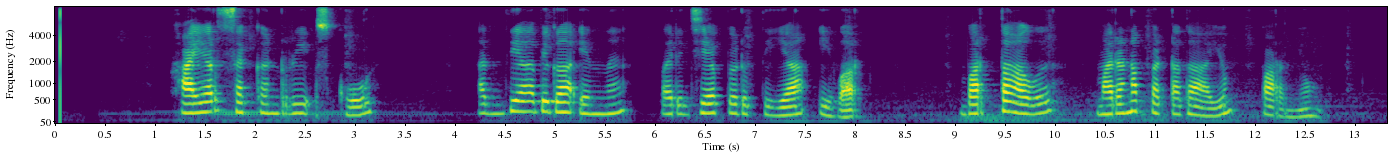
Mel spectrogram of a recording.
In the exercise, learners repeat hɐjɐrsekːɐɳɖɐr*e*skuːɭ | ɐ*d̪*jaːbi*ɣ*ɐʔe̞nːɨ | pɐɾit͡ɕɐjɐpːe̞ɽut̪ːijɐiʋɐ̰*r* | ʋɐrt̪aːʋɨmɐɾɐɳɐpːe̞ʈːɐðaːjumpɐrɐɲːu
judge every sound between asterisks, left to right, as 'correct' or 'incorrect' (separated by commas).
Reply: incorrect, correct, correct, correct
